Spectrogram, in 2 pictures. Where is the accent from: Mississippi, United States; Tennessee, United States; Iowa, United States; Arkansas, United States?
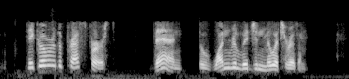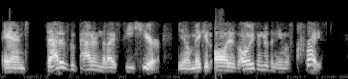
Iowa, United States; That's from my home state of Iowa there that's happening.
